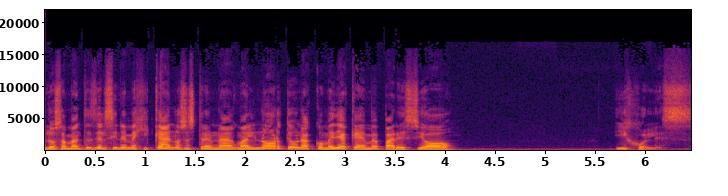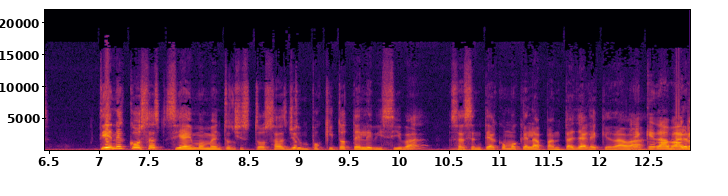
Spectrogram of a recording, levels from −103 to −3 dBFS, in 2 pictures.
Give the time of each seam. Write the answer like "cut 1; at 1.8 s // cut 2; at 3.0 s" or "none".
cut 1; at 1.9 s // cut 2; at 6.7 s // cut 3; at 7.6 s // cut 4; at 8.3 s // cut 5; at 8.9 s // cut 6; at 10.4 s // cut 7; at 11.9 s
